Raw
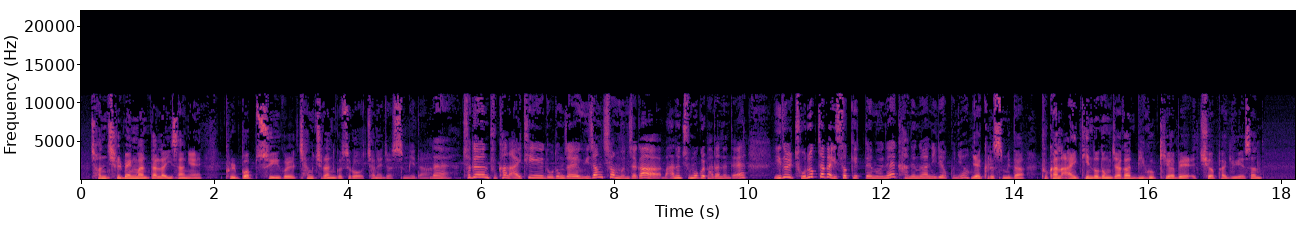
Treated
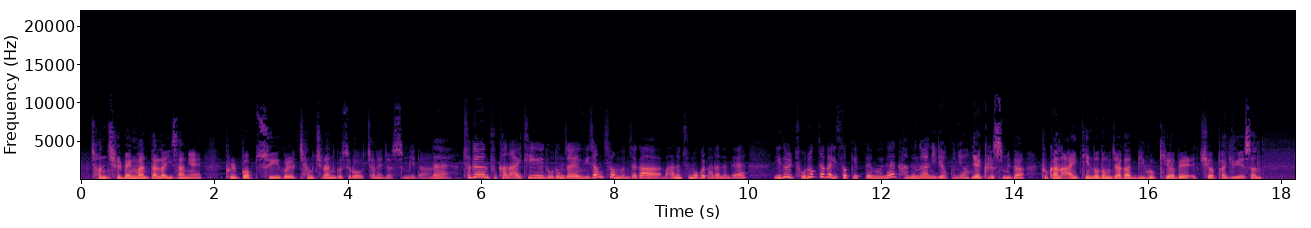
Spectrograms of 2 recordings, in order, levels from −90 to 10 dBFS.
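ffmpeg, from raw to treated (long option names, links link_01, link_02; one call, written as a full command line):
ffmpeg -i in.wav -af "asetnsamples=nb_out_samples=441:pad=0,asendcmd='7.73 lowpass f 1100;12.51 lowpass f 2700;13.91 lowpass f 1600;17.07 lowpass f 3400',lowpass=1800" out.wav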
